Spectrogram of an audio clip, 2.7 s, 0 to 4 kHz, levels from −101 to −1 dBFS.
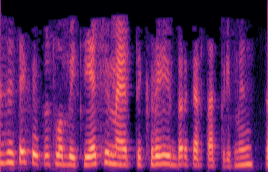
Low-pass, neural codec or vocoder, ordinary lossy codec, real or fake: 3.6 kHz; codec, 16 kHz, 1 kbps, X-Codec, WavLM features, trained on Multilingual LibriSpeech; MP3, 24 kbps; fake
